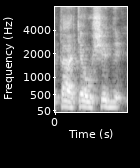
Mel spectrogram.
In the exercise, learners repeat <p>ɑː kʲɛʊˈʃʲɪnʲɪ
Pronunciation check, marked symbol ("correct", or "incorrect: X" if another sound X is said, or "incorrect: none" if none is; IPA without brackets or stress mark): incorrect: t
